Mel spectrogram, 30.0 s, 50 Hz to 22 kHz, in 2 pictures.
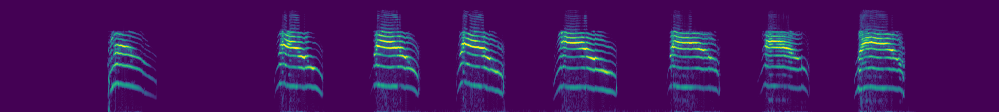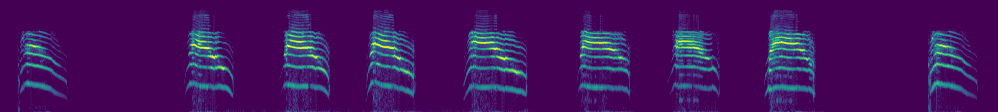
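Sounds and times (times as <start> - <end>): cat meowing: 4.2 - 4.7, 5.6 - 7.6, 8.3 - 9.3, 10.0 - 10.8, 11.4 - 12.1, 17.8 - 18.5, 19.2 - 21.3, 21.9 - 22.8, 23.7 - 24.4, 28.9 - 29.6.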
